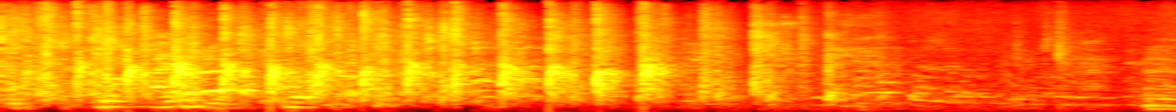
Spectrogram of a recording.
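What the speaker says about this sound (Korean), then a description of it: "박수 한번 쳐주세요." A church congregation claps at a Christmas service and children's program, loud close hand claps in a quick, slightly uneven rhythm that thin out and fade toward the end, with voices talking over them.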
